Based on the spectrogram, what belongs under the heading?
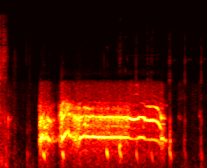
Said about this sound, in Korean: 뭔가요 지금? 왜 이렇게 시끄러운가요? 닭이 너무 시끄럽네요.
